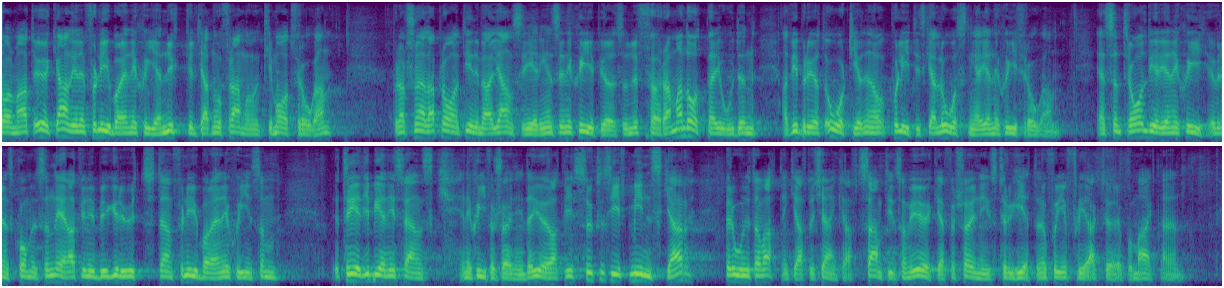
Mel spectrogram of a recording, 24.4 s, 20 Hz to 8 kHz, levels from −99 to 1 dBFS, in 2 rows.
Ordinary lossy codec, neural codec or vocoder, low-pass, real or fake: none; none; none; real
